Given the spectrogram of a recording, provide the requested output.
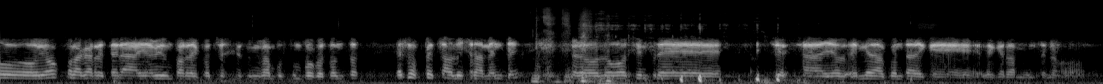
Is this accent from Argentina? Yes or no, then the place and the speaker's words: no; Albacete, Castilla-La Mancha, Spain; Que no es Madrid, que es Albacete.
